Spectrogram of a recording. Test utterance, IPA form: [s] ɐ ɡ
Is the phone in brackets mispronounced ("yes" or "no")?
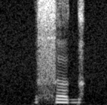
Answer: no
